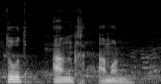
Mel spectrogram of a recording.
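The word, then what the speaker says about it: Tutankhamón: a nj el sol fonéticamente es una jota que significa vida no por tanto nosotros deberíamos pronunciar tooth and Amón que significa imagen viva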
